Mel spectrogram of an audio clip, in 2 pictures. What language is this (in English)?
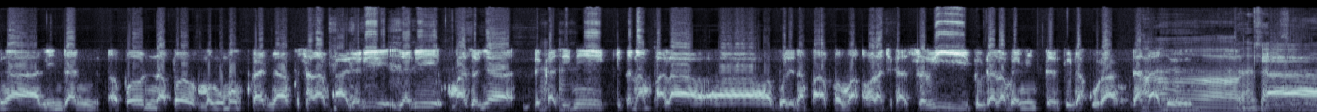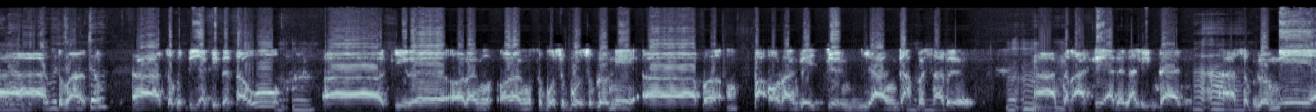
Malay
